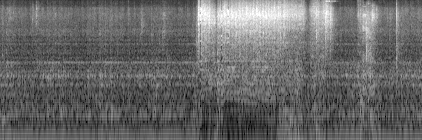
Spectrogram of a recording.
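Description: A power driver runs for about two seconds from about halfway, backing out a sheet metal screw, its whine falling in pitch as it goes, with a few shorter bursts after. A steady low hum sits underneath throughout.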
